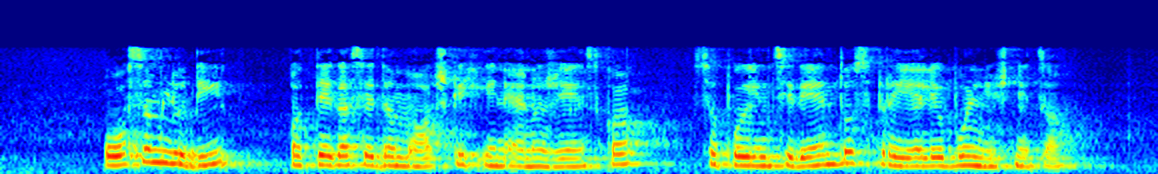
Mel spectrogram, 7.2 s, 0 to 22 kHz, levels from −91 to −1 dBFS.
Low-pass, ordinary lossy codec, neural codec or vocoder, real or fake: 7.2 kHz; MP3, 48 kbps; codec, 16 kHz, 16 kbps, FunCodec, trained on Chinese and English, 50 frames a second; fake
